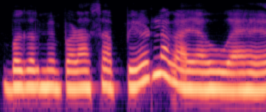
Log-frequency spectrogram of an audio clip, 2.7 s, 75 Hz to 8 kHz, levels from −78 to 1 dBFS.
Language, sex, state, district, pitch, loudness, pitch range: Hindi, female, Jharkhand, Garhwa, 210 Hz, -12 LUFS, 200-220 Hz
